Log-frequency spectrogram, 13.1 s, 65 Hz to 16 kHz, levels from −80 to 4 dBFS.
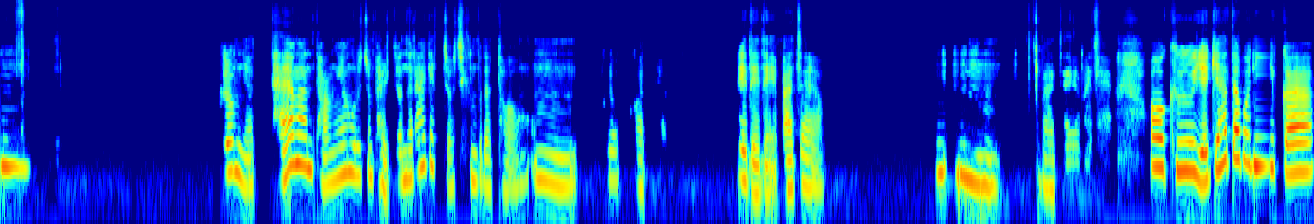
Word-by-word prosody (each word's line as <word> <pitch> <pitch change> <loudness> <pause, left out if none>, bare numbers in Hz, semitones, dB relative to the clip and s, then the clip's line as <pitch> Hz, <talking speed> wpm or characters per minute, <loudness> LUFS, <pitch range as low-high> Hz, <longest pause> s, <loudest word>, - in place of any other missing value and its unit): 음. 275 0 +1 2.0
그럼요. 235 -8 -2 0.2
다양한 280 +5 +4
방향으로 220 +6 -3
좀 220 0 -6
발전을 190 +4 -5
하겠죠, 275 - -5
지금보다 175 0 -6
더. 175 +3 -11
음 180 -4 -5 0.2
그럴 195 -1 -12
것 - - -39
같아요. - - -32 0.7
네네네. 145 -9 0
맞아요. 160 +2 -2 1.1
음음. 200 -8 -3 0.4
맞아요, 155 -2 -9
맞아요. - - -15 0.4
어 275 -1 +7
그 250 -2 +3
얘기 195 +7 +7
하다 325 +3 +7
보니까 265 -5 +5
210 Hz, 240 characters per minute, -23 LUFS, 175-260 Hz, 2.0 s, 어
